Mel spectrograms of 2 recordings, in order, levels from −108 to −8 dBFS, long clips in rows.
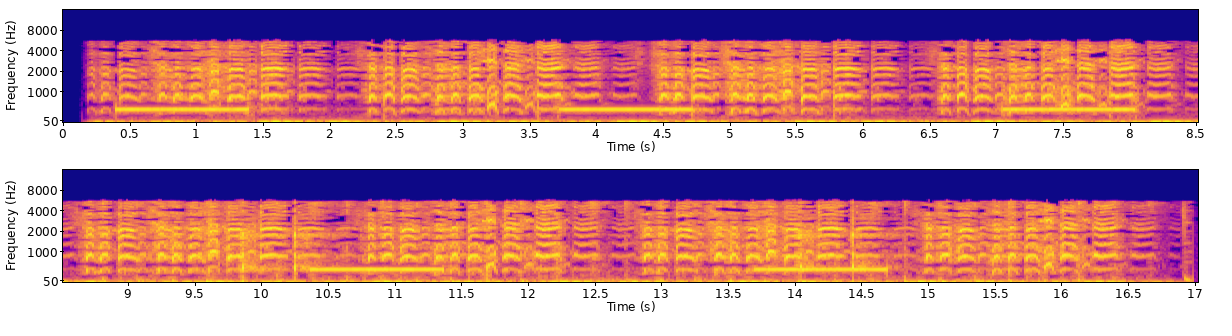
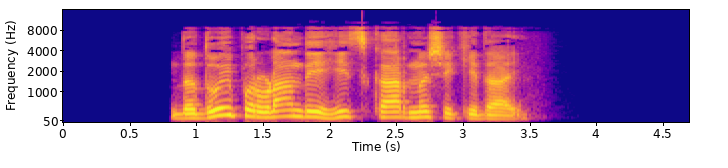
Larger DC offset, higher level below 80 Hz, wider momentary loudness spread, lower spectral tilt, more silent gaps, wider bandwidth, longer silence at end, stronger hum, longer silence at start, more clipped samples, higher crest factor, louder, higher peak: neither; first, -30 dBFS vs -60 dBFS; first, 10 LU vs 6 LU; about the same, -3 dB/octave vs -4 dB/octave; neither; second, 6 kHz vs 9.4 kHz; second, 0.05 s vs 1.25 s; neither; second, 0.2 s vs 0.8 s; first, 0.2% vs under 0.1%; about the same, 12 dB vs 16 dB; about the same, -11 LUFS vs -13 LUFS; about the same, 0 dBFS vs 0 dBFS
